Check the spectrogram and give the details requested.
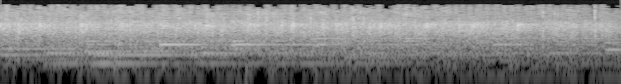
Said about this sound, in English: Give the Lord a hand clap for that this morning.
